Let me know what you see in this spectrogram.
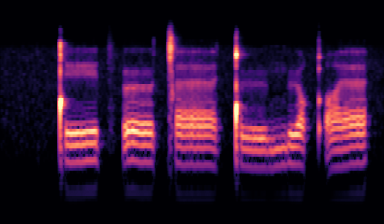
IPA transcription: ǃeːt͡sʼœːǀæːǃøː ŋø qʼæ

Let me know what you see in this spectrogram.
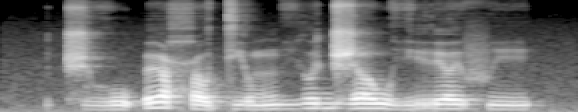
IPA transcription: t͡ʃo̤˩w ʔø˥ħo˩tʲ o˩ mi̤˧˥ʊ̯d͡ʒʌ˥wi̤˩˧ rʲʌ˥ɪ̯fi˧

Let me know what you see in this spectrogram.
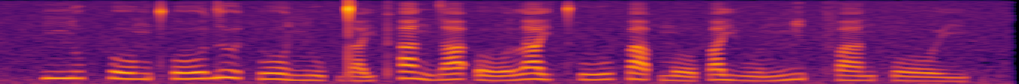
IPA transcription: ɲu˧˥k̚ poː˧ŋt̪ʰoː˧˥dɯː˥˨t̚ ʋoː˥˨ɲuː˧˩p̚ da˩˧jpʰa˥˨n da˧˥ʔoː˩˧ la˥˨jt̪ʰuː˧˥ paː˥˨p̚moː˧˩pa˥˨j ʋuː˩˧nɲi˥˨p̚ faː˧nfoː˧˩j

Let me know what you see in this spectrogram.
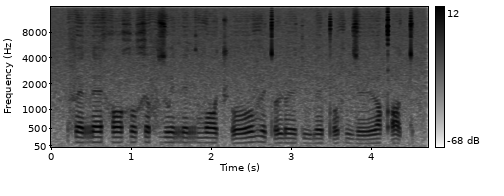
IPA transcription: fɛr ɛ hɔxo xəfzuɪ̯rer vɔ t͡ʃʼoːvøtʼoɳɽøːt mbɘpʼof nzøːʊ̯qʼot

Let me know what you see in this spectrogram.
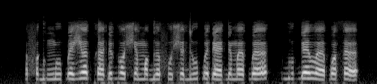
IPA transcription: fɐɡuŋ͡mu ɓɛʒɜ kɜɗə ɡɔʃɛmɔɡə fuʃədu ɓəɗɛ ɠɛmɜɓɜ | ɡuɠɛ βɜ ɓɔθɜ

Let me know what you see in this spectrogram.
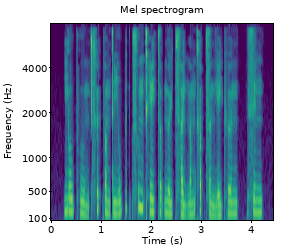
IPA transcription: jo˧wpʰuː˨˩m t͡sʰɵ˥t̚ fɐ˨mt̪iː˨˥wpɪ˥k̚ t͡sʰʊ˥ŋkʰe˧j t̪ɐ˧p̚n̪ɵ˨˥ɥ t͡sʰɐ˨˩jŋɐ˨˥mkʰɐ˧p̚ sɐ˨˩nje˨jpʰɵ˧n | sɪ˧ŋ

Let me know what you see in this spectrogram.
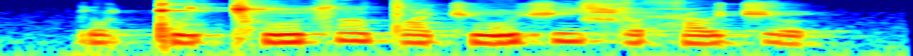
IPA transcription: ɾoǃõǀʰõsũ tˤɤt͡ʃõʃi ɕuħɤt͡ʃɤ

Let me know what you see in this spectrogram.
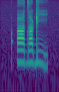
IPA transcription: ʔɑdɑ ɖi

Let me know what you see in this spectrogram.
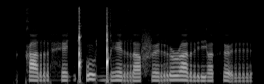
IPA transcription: karheǃʼu ɡ͡ǃerɐfør ɹɐrjəθør

